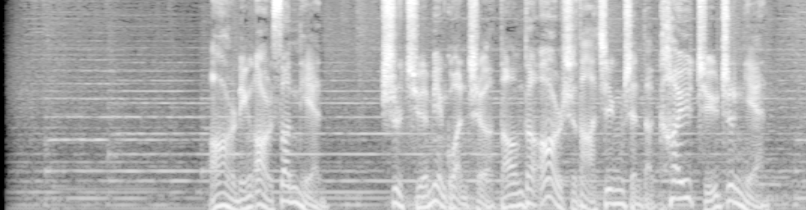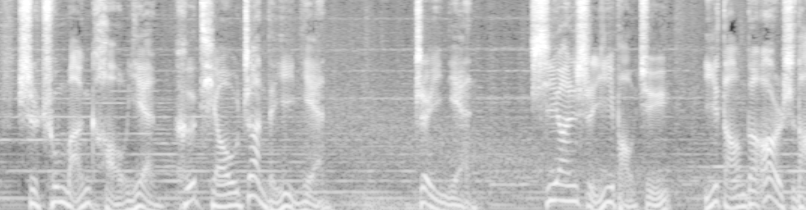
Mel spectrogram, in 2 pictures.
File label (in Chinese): 男, 党建专题, 厚重稳重; 醇厚磁性 成熟厚重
